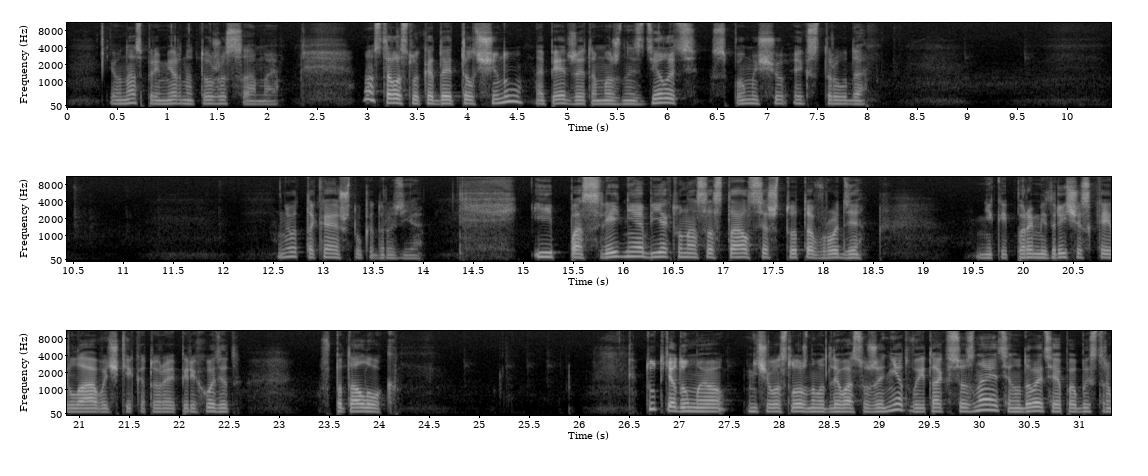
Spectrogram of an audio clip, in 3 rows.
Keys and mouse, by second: 0.8-1.4 alt+middle drag, 1.7 middle click, 3.1 alt+middle click, 4.7-5.2 middle drag, 6.6-7.1 middle drag, 8.9 middle click, 10.8 click, 11.0 alt+middle click, 11.9-13.3 middle drag, 13.9-14.6 alt+middle drag, 14.8 middle click, 15.7 middle drag, 16.5-16.9 middle drag, 17.4 click, 17.7-21.4 alt+middle drag, 24.9-25.3 alt+middle drag, 25.5 middle drag, 26.2-26.7 middle drag, 27.4 middle click, 27.7 middle drag, 28.2 alt+middle click, 28.8-29.1 middle drag, 29.6-30.7 middle drag.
